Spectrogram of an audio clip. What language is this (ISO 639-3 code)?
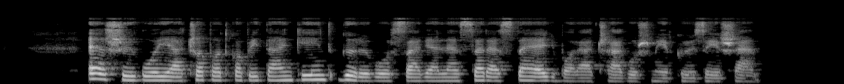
hun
